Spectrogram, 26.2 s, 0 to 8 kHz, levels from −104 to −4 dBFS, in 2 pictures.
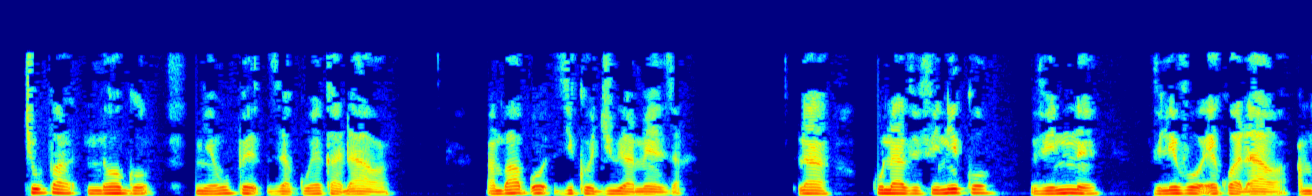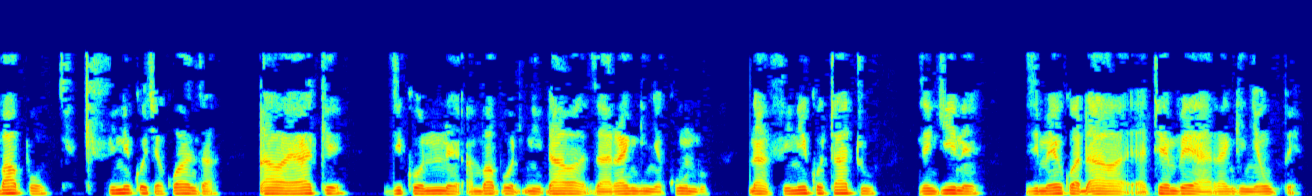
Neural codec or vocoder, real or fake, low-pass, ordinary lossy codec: none; real; 7.2 kHz; MP3, 24 kbps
